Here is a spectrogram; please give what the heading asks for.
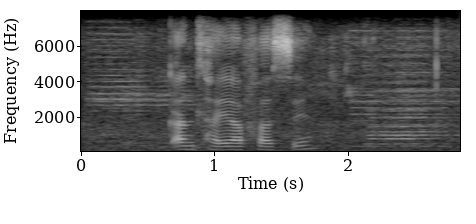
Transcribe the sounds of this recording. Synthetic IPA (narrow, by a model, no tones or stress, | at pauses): kʼan̩t͡ɬʰajafasɪ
